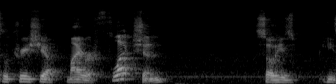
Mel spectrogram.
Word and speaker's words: Lucretia: then we don't doubt we don't take Direction Lucretia that's how we pronounce it in the song My Reflection dance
